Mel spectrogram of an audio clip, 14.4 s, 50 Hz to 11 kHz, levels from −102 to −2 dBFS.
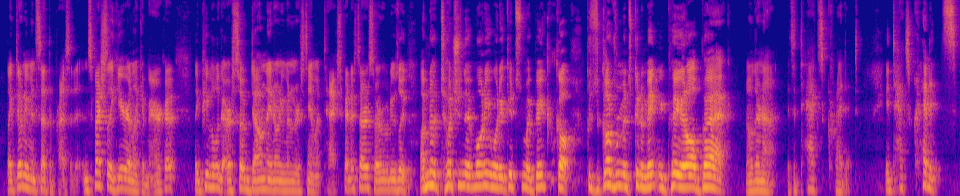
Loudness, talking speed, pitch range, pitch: -29 LUFS, 255 wpm, 120-160 Hz, 140 Hz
